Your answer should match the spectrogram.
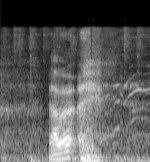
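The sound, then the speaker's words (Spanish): A person imitates a cat's meow with a single loud, drawn-out cry whose pitch bends as it stretches, then trails into softer voiced sound. “la pobre Limei empieza a gritar como una gata? ¡Miau!”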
